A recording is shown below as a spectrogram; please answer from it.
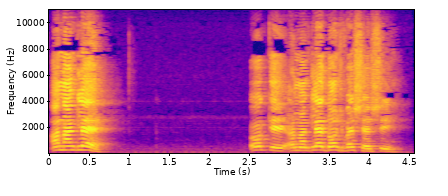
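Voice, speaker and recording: A woman's voice: a little high, slow pace, pushed and bright, echoey room. A woman hosting a casual live stream, chatting to her viewers and repeating her questions to them. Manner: chatty, keeps asking viewers the same question.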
